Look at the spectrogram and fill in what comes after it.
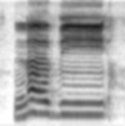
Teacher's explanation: ہماری زبان کی نوک جب اوپر والے دانتوں کے کنارے سے لگے گی تب جا کے ذال میں نرمی پیدا ہوگی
